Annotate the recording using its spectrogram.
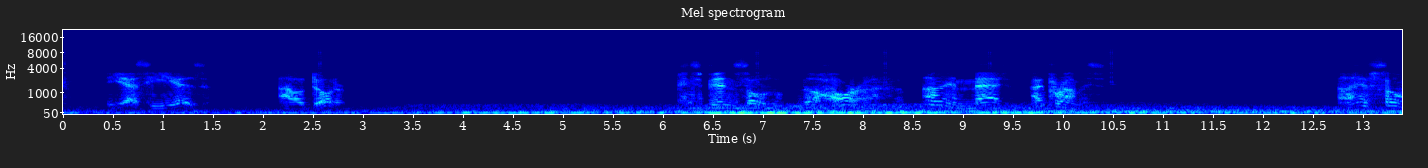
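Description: A man speaks calmly, his voice heard through a radio.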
